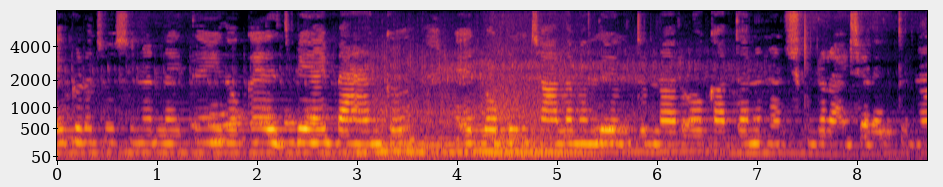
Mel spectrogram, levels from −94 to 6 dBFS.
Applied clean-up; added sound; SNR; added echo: none; Truck; 9 dB; reverberation time 1.5 s.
